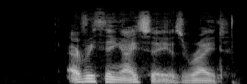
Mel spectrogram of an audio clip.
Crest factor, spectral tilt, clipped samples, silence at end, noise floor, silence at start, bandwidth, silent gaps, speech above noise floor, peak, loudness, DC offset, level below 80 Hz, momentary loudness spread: 18 dB; -4.5 dB/octave; under 0.1%; 0.15 s; -72 dBFS; 0.65 s; 14.5 kHz; none; 51 dB; -4 dBFS; -20 LUFS; under 0.1%; -48 dBFS; 5 LU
